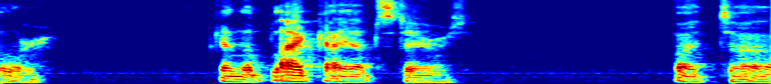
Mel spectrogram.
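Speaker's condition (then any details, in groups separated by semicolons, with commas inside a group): Multiple sclerosis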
